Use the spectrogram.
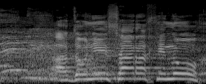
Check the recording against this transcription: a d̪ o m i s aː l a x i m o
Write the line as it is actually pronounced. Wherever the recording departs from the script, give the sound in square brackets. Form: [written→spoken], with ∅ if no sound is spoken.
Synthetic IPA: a d̪ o [m→n] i s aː [l→ɾ] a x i [m→n] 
